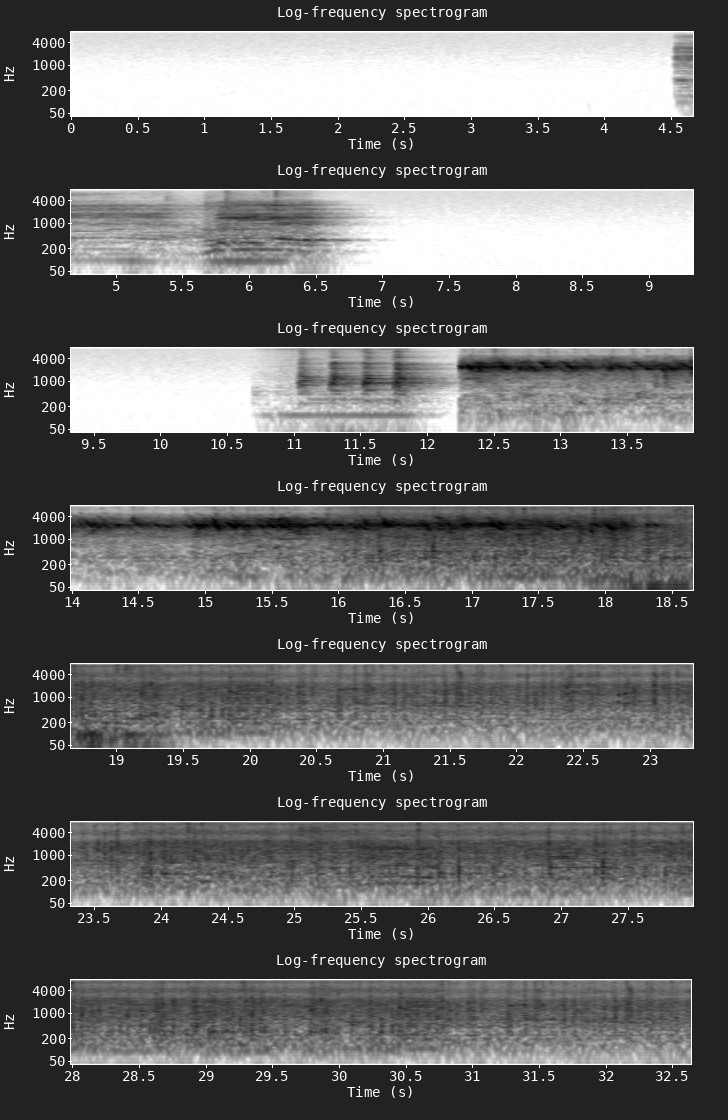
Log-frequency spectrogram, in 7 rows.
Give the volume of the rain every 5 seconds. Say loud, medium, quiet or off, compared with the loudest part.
off, off, off, loud, loud, loud, loud.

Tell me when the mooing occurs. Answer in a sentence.
The mooing can be heard from 4.5 to 6.5 s, from 18.1 to 19.4 s and from 24.9 to 27.2 s.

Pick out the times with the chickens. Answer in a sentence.
The chickens can be heard from 11.0 to 18.4 s.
